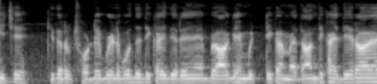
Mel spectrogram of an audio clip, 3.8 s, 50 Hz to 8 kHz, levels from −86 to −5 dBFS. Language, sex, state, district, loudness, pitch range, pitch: Hindi, male, Uttar Pradesh, Shamli, -18 LUFS, 125-135 Hz, 130 Hz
